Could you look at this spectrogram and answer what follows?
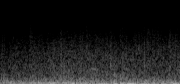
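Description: Cannon fire in Ultimate General: Civil War at Gettysburg near Culp's Hill, a low continuous rumble of booming artillery blasts overlapping in the distance.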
